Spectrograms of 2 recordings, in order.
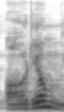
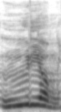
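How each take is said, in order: First: The first vowel is a plain eo sound. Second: The first vowel is the diphthong ui.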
